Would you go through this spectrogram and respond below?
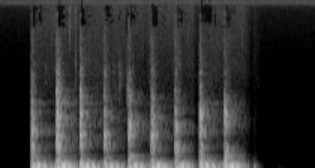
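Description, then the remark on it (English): A rapid series of about eight firm knocks on a wooden door, loud, delivered in a steady rhythm and then stopping. “As soon as they lay down, they hear another knock.”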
